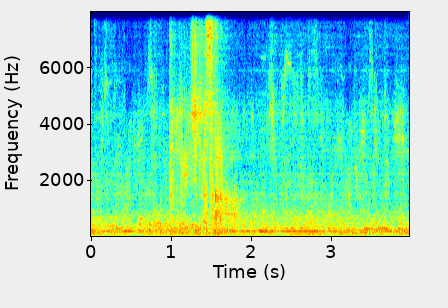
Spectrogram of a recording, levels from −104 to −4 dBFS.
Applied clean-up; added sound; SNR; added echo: neural separator model SepFormer DNS4.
